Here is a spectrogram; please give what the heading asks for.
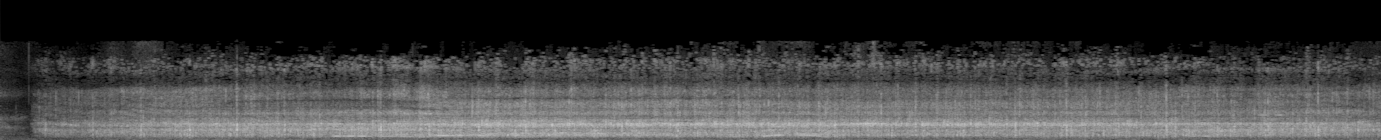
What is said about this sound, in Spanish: ahí está nuestro público con nosotros, aplaudiéndonos por nuestra buena labor que tenemos para nuestro público y nuestros oyentes.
